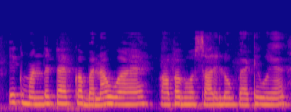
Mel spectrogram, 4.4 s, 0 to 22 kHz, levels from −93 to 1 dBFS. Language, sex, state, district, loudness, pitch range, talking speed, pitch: Hindi, female, Jharkhand, Sahebganj, -32 LUFS, 200-220 Hz, 205 wpm, 205 Hz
